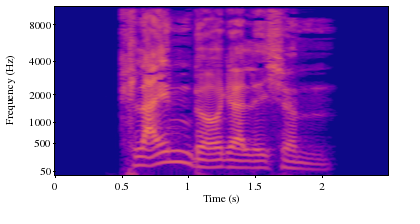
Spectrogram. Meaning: strong dative masculine/neuter singular of kleinbürgerlich
- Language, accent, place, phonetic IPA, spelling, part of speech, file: German, Germany, Berlin, [ˈklaɪ̯nˌbʏʁɡɐlɪçm̩], kleinbürgerlichem, adjective, De-kleinbürgerlichem.ogg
